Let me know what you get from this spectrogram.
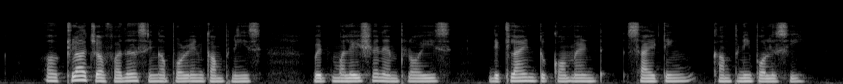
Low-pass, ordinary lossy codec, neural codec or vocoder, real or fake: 7.2 kHz; none; vocoder, 22.05 kHz, 80 mel bands, Vocos; fake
